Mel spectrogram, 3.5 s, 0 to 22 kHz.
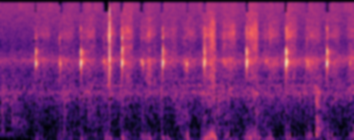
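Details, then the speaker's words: Exhaust VANOS cam phaser from a BMW N42B20 Valvetronic engine, removed and shaken by hand: sharp metallic clicks about once a second; worn, pitted internals cause the VANOS rattle. "Mam nadzieję, że ten dźwięk kojarzy Wam się z grzechotaniem Vanosa."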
